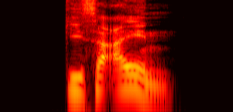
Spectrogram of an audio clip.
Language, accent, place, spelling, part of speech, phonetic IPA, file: German, Germany, Berlin, gieße ein, verb, [ˌɡiːsə ˈaɪ̯n], De-gieße ein.ogg
- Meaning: inflection of eingießen: 1. first-person singular present 2. first/third-person singular subjunctive I 3. singular imperative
